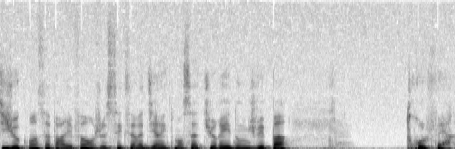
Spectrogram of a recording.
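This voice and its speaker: A man with a fairly high voice at a fairly quick pace. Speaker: tech YouTuber doing experiments. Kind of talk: casual demo video.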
